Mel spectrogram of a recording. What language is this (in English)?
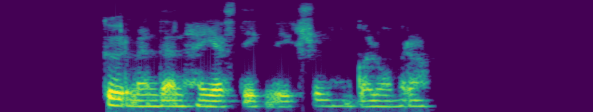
Hungarian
